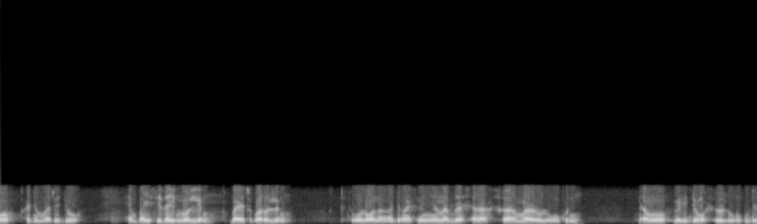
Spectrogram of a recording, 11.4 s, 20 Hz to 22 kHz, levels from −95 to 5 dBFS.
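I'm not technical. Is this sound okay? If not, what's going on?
No, the whole speech clip went through a Bluetooth CVSD headset codec, so it sounds thin and phone-like, with scratchy s sounds and a gritty hiss underneath.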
